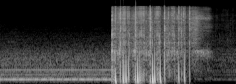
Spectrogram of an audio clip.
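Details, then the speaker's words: MIG welder tacking spark plugs together: uneven, crackling sputter for about a second, popping irregularly instead of a smooth sizzle; erratic weld, welder suspects wire speed set too high. "I think my wire speed's too high."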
